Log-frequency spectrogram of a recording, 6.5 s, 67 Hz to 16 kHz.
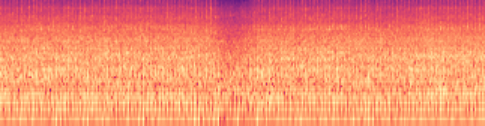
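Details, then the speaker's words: Campbell Hausfeld GN503100AC 5000 W generator, 9 hp Briggs Vanguard, space heater on standby, with correct 25 µF capacitor: fast steady pulsing with slight wavering dip midway; engine and generator good but carburetor runs way too rich. "the carb yeah we need to go through that OEM carb and get that running better because this carb it's way too rich I do not want to leave it on this machine"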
